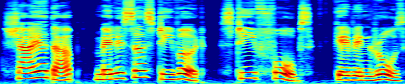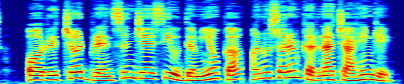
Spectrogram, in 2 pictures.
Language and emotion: Hindi, neutral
